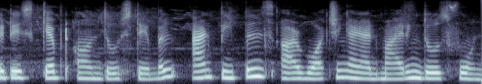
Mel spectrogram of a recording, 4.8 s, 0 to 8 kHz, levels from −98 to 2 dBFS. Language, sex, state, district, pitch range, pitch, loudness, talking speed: English, female, Maharashtra, Gondia, 195-235 Hz, 210 Hz, -16 LUFS, 175 wpm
